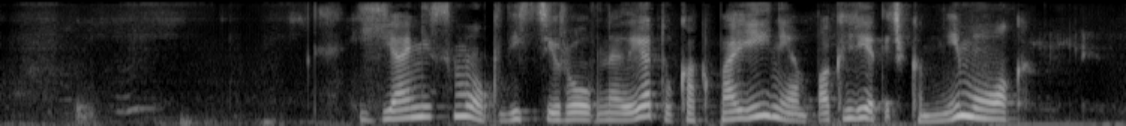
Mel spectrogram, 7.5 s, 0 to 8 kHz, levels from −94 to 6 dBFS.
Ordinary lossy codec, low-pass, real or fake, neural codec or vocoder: MP3, 48 kbps; 7.2 kHz; fake; codec, 16 kHz, 2 kbps, X-Codec, HuBERT features, trained on balanced general audio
